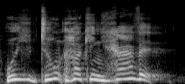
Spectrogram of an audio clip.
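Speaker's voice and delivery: very high angry shout. Acted. Candy shouting back at Winston through comm, angry high. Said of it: "Candy shouted aloud".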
